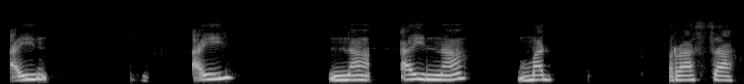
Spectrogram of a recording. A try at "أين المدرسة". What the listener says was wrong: Alors, ouais, juste ici, j'ai pas entendu le lemme. Tu l'as dit?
